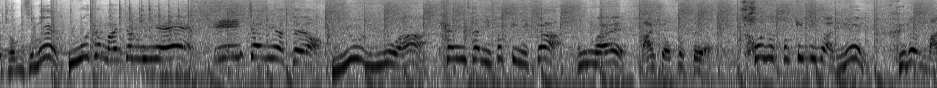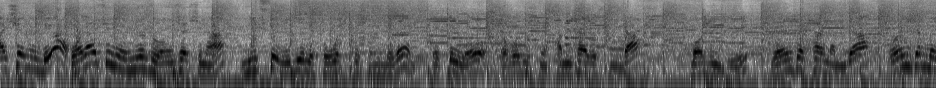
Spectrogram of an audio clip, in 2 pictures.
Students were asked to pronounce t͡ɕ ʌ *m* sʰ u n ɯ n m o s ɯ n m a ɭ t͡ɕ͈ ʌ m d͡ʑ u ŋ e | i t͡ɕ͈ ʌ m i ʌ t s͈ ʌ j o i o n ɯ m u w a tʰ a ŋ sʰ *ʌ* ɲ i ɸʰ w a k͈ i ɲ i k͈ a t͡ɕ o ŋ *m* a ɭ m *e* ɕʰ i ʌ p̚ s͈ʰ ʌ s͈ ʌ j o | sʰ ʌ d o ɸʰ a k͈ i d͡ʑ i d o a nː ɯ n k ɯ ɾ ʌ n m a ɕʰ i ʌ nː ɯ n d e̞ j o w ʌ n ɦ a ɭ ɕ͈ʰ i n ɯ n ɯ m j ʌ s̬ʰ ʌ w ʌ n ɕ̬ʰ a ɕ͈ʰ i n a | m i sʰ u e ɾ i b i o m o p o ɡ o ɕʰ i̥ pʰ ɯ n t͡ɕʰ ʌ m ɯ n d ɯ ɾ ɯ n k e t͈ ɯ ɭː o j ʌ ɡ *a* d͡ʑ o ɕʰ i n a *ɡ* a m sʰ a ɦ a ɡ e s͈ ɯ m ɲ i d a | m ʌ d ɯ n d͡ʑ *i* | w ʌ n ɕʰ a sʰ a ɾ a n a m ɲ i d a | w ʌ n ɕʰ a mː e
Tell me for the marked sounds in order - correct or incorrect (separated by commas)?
correct, incorrect, correct, incorrect, incorrect, incorrect, correct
